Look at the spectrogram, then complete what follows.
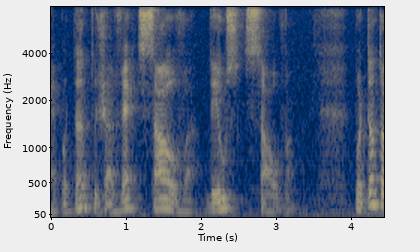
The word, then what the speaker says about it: Javé: Portanto, a primeira vogal não pode ser O de G-O, ou não pode ser o E de G, mas o A de Já. Este A é no sistema Massoreta uma vogal forte, a diferença do A de Adonai.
